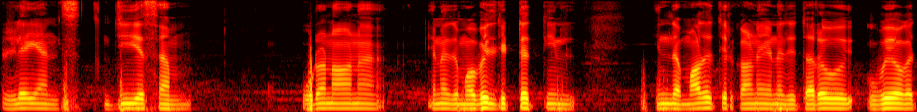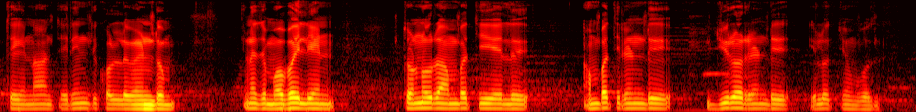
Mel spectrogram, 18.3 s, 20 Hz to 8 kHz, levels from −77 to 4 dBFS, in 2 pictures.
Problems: constant background noise, background conversations at intervals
